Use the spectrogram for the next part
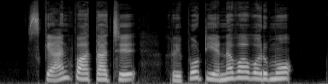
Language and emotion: Tamil, fearful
